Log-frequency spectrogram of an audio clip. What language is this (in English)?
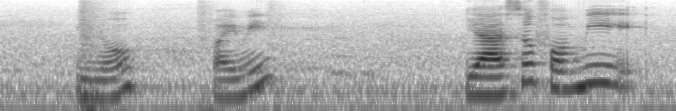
English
